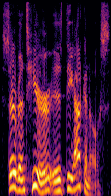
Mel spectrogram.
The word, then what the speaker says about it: diakonos: That word, servant, is diakonos. And I'll spell that for you. It's D-I-A-K-O-N-O-S. D-I-A-K-O-N-O-S.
